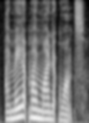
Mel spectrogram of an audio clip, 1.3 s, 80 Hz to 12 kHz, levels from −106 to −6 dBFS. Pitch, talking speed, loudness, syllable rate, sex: 205 Hz, 315 wpm, -15 LUFS, 6.0 syllables/s, female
